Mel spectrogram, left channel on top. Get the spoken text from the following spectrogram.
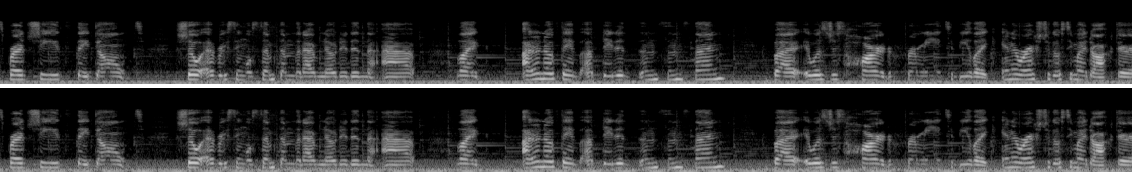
They don't show every single symptom that I've noted in the app. Like, I don't know if they've updated them since then, but it was just hard for me to be like in a rush to go see my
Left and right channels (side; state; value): right; noise; hum, 9 dB below the sound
